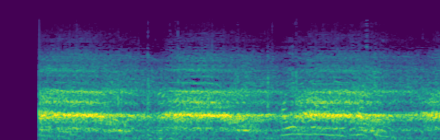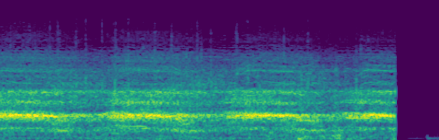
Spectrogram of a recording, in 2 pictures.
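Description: A large crowd of golf fans cheers and chants in a loud, sustained roar, with rising and falling waves of voices lasting about ten seconds before cutting off abruptly.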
